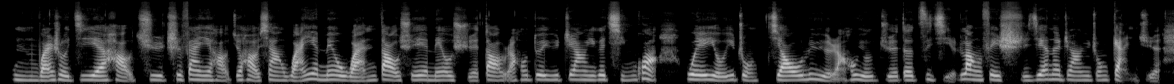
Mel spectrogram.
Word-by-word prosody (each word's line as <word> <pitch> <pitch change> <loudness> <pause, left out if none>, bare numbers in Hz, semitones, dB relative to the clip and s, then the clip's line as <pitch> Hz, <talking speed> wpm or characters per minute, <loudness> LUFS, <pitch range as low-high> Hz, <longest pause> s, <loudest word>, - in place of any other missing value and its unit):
嗯， 200 -2 -8
玩 185 +1 +4
手 210 -1 0
机 210 +3 -5
也 200 -1 +4
好， - - 0
去 205 +1 -2
吃 220 +3 +1
饭 220 0 0
也 205 - -2
好。 185 -2 -3
就 210 - -5
好 210 -5 0
像 195 0 0
玩 175 +3 +2
也 250 - 0
没 215 0 -3
有 215 -2 0
玩 190 +1 +2
到， 210 -4 +5
学 205 +1 -2
也 210 - -1
没 195 0 -6
有 200 0 -2
学 180 -2 -4
到。 195 0 +2
然 - - -2
后 215 +1 -8
对 215 0 -1
于 215 +1 -7
这 220 +3 -4
样 215 -1 -1
一 - - -4
个 215 - +1
情 205 -1 +3
况， 270 0 +4 0.3
我 235 -1 +3
也 220 0 +4
有 185 -4 -1
一 215 - -4
种 180 -3 -5
焦 200 0 +5
虑， 225 -4 -4
然 - - -2
后 220 +1 -4
有 190 -2 -2
觉 185 0 -6
得 200 +1 -1
自 225 +4 -4
己 195 - +1
浪 230 -3 +4
费 210 0 0
时 190 -1 +3
间 220 +3 0
的 230 0 -2
这 215 0 -6
样 200 -1 -3
一 200 - -9
种 200 0 -8
感 - - +4
觉。 - - -8
205 Hz, 310 characters per minute, -22 LUFS, 195-215 Hz, 0.3 s, 到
